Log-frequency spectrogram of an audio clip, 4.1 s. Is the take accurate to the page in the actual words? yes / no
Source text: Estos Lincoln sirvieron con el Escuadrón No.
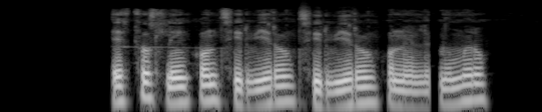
no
